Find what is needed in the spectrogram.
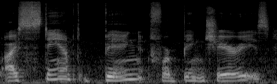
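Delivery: ordinary talk, nothing marked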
